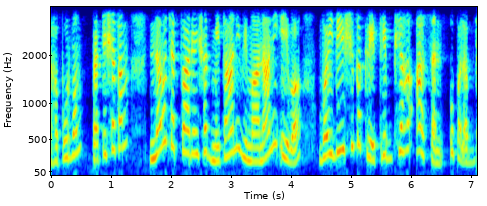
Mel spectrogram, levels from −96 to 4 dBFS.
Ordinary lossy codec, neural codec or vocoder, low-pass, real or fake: Opus, 24 kbps; none; 3.6 kHz; real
